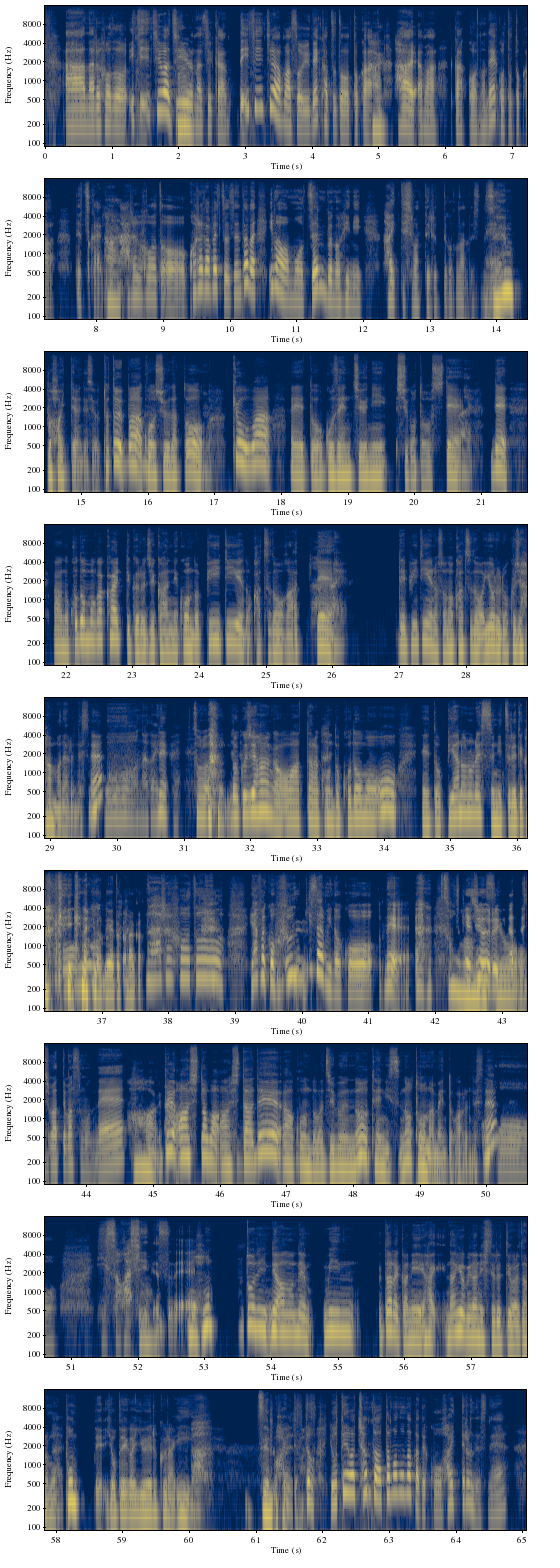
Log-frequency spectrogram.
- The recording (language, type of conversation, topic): Japanese, advice, 人間関係の期待に応えつつ、自分の時間をどう確保すればよいですか？
- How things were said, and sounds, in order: scoff; laughing while speaking: "行かなきゃいけないのでとかなんか"; unintelligible speech; chuckle; other noise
